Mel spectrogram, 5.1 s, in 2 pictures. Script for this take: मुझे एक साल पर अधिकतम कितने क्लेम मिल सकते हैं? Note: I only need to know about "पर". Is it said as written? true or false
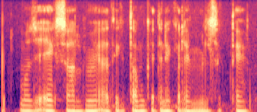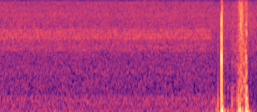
false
